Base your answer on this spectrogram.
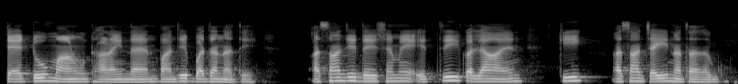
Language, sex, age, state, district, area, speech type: Sindhi, male, 18-30, Maharashtra, Thane, urban, spontaneous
